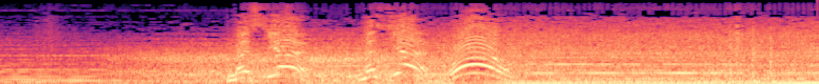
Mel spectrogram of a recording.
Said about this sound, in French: Il faut absolument que je rencontre quelqu'un. Mais je crois entendre une voiture. Je vais faire du stop.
